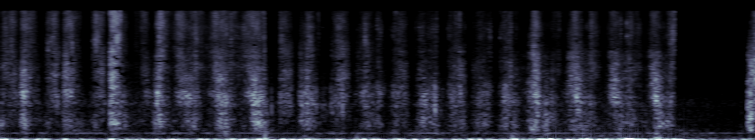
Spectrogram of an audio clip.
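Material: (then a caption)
Leather. A small wooden-handled bristle brush scrubs white cream into the smooth, dark leather toe and heel of an empty ankle boot. It makes a steady run of brisk, scratchy rubbing strokes with a bright, hissy texture and a faint low hum underneath. The strokes grow a little louder near the end before they stop and fade out.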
